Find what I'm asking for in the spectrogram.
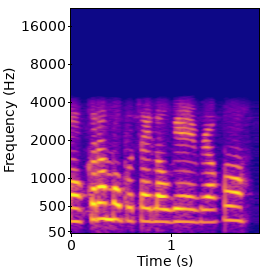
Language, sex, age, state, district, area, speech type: Manipuri, female, 30-45, Manipur, Senapati, urban, conversation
